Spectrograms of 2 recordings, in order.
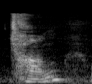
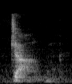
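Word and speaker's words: Chang (长): So the character is Chang, which means uh, ch- long. It's an adjective meaning long. But it can also be pronounced Zhang. Z H A N G third tone or C H A N G second tone. So C H A N G second tone is long, and then Z-H-A-N-G, zhang, third tone, means to grow or to mature.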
